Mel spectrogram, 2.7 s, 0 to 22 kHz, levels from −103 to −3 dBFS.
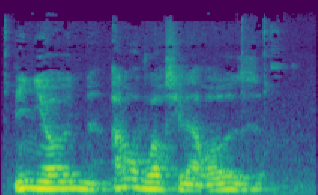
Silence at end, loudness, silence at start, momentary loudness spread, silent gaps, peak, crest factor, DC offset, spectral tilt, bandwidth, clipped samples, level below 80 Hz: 0.35 s; -17 LUFS; 0.15 s; 10 LU; none; -4 dBFS; 14 dB; under 0.1%; -8.5 dB/octave; 11.5 kHz; under 0.1%; -48 dBFS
